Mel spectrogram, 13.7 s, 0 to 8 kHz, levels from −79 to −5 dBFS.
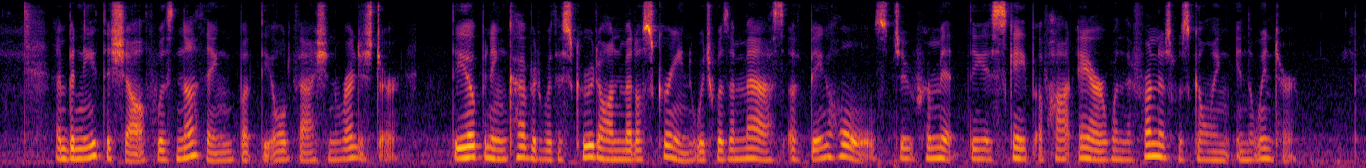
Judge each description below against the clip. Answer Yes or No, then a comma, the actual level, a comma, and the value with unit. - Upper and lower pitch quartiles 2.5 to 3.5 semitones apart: Yes, average, 2.8 semitones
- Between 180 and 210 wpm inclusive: Yes, average, 185 wpm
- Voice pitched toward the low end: No, medium, 170 Hz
